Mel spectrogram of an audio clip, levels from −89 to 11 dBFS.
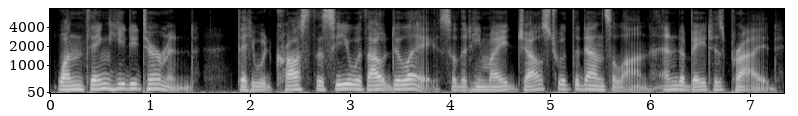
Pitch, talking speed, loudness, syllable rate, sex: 140 Hz, 195 wpm, -17 LUFS, 5.3 syllables/s, male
